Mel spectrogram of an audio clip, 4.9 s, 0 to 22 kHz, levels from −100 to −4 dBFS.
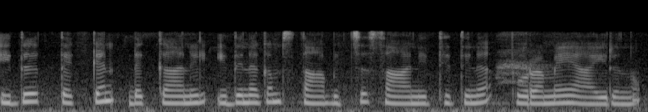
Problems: background sounds at intervals, low volume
